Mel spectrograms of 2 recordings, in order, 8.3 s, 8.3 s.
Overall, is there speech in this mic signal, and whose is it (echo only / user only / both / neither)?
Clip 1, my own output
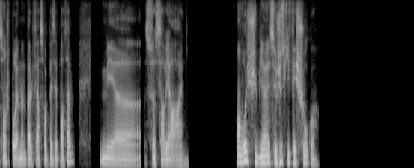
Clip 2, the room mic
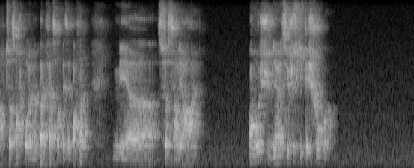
echo only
